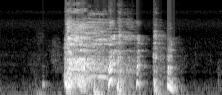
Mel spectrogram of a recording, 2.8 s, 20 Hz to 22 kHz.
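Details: Night coughing fit at 12:30 am while unable to fall asleep: short burst of about four harsh, throaty coughs in quick succession in a quiet room.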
